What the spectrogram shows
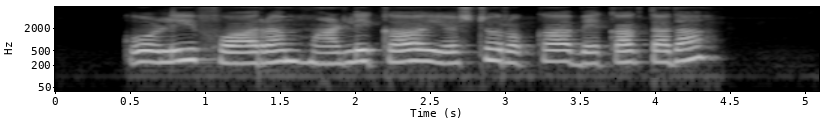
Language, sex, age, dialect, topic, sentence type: Kannada, female, 18-24, Northeastern, agriculture, question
